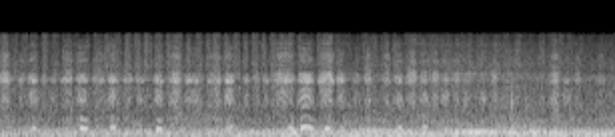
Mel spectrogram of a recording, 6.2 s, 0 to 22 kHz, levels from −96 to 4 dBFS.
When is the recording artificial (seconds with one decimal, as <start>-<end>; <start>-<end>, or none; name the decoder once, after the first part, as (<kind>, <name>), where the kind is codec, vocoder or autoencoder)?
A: none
